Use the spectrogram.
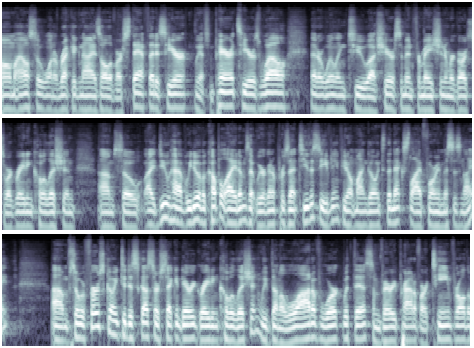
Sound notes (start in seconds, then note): none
